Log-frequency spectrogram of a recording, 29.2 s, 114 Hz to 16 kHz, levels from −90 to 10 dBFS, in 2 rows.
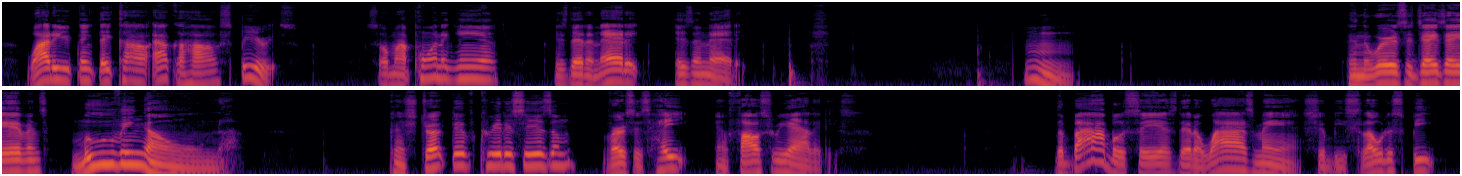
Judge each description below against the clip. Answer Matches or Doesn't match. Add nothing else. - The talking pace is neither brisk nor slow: Doesn't match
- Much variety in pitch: Matches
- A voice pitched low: Matches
